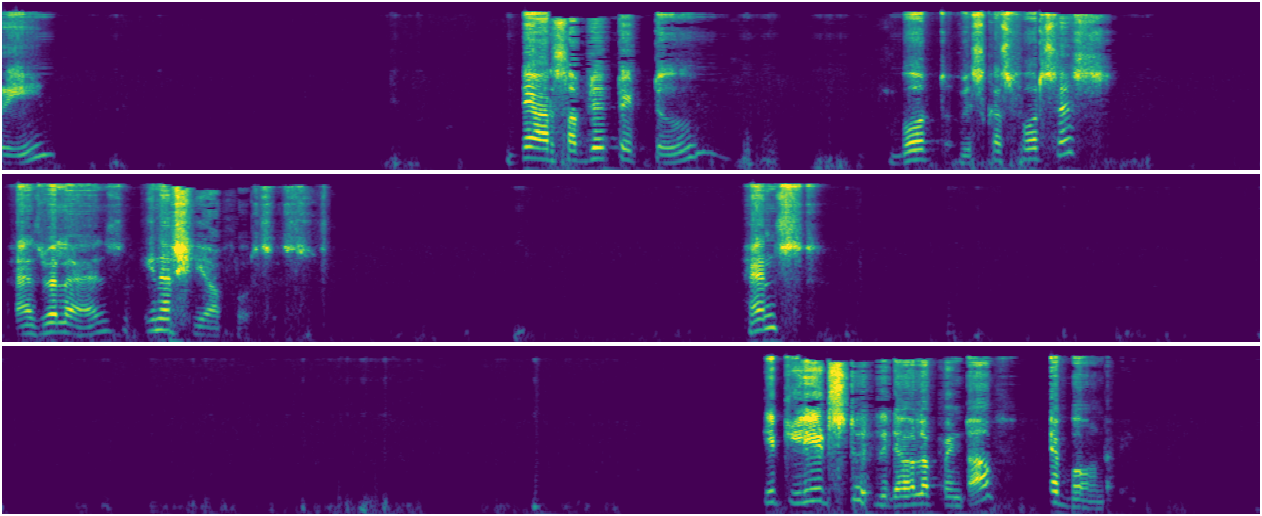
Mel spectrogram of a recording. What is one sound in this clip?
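A man speaks calmly into a close microphone, explaining in short bursts with pauses.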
